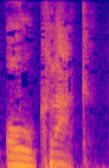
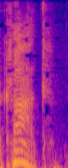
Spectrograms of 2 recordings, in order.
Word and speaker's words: o'clock: 那个不要念成 o'clock, 那个 o 啊要念成 a. 1 o'clock, sharp.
